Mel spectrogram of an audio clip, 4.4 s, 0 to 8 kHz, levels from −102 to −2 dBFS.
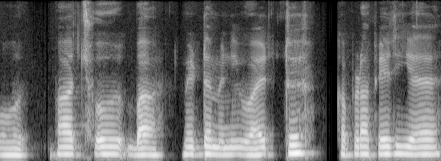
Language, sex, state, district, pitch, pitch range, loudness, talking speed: Rajasthani, male, Rajasthan, Nagaur, 135 Hz, 125-135 Hz, -15 LUFS, 135 wpm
